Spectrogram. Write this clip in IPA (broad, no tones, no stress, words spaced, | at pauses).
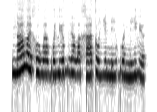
nalˠexo wɐɡʷɐ lʲəbʱelˠə xatoʎe niɡʷe nilʲə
